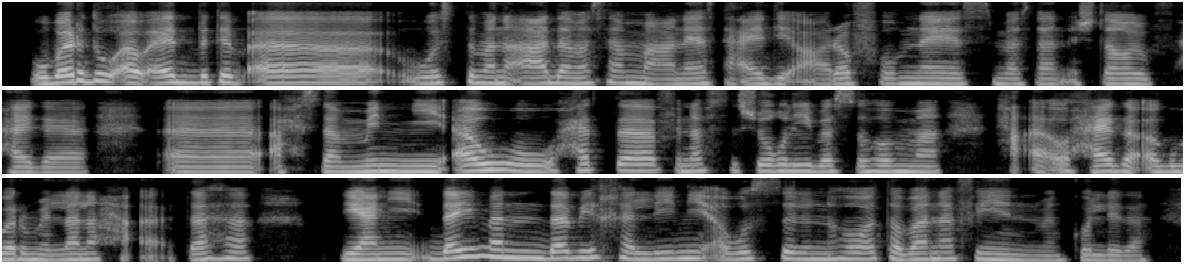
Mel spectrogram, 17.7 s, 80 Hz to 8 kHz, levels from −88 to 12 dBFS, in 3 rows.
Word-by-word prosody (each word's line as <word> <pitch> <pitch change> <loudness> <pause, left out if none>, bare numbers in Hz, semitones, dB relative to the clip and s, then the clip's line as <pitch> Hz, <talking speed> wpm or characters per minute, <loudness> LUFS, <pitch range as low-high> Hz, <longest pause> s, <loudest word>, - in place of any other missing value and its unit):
وبرضه 235 +6 +5
أوقات 210 +3 +5
بتبقى 210 - +1
وسط 210 +4 -4
ما 205 - 0
أنا 200 0 +1
قاعدة 195 +1 +2
مثلًا 205 +3 -3
مع 180 -4 -1
ناس 180 +2 -1
عادي 180 +1 -3
أعرفهم، 185 +1 -5
ناس 185 0 -2
مثلًا 175 -1 -7
اشتغلوا 180 -1 -2
في - - -29
حاجة 170 -2 -3 0.4
آآ 175 0 -1
أحسن 180 -2 -3
مني، 190 +1 +2
أو 210 -1 +3
حتّى 215 -1 +1
في 210 -2 -9
نفْس 215 +3 -4
شُغلي 205 -1 0
بس 190 0 -2
هُم 190 -1 -1 0.3
حققوا 215 - -3
حاجة 195 0 +2
أكبر 195 +1 0
من 185 - 0
اللي 180 +2 -2
أنا 195 +1 0
حققتها، 210 +3 -4 0.4
يعني 190 +1 +4
دايمًا 245 +1 +5
ده 230 - +6
بيخلّيني 225 -3 -1
أبُصّ 215 +3 -4
لإن 200 -2 -1
هو 210 0 -1
طب 195 -3 -2
أنا 210 +1 +1
فين 185 -6 -3
من 155 0 -10
كلّ 165 -1 -7
ده؟ 155 0 -12
195 Hz, 160 wpm, -22 LUFS, 180-215 Hz, 0.4 s, ده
